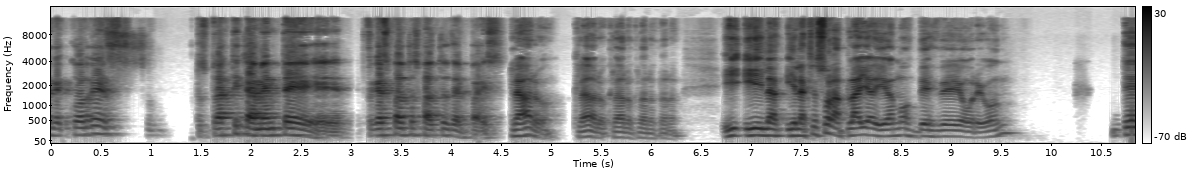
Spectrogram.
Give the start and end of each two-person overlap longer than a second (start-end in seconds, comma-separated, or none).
none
